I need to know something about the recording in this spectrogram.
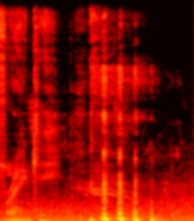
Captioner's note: chuckles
